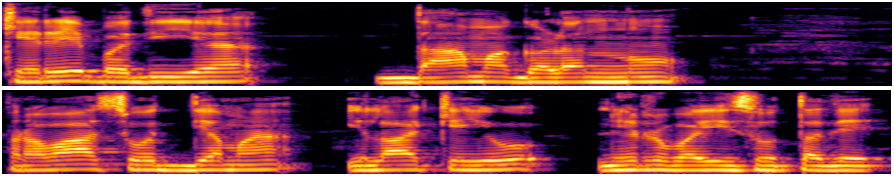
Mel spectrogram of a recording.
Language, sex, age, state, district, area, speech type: Kannada, male, 30-45, Karnataka, Tumkur, rural, read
